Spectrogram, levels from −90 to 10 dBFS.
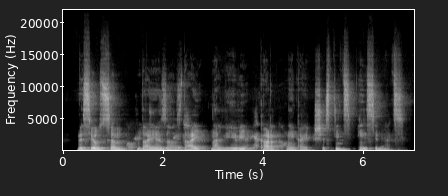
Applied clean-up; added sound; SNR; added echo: neural mask model Resemble Enhance denoiser.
